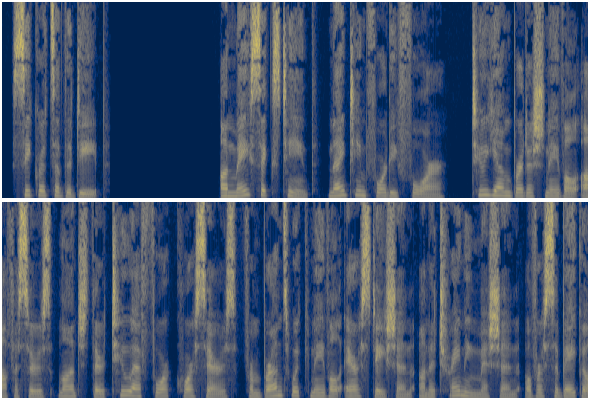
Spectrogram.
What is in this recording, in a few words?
voiceover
